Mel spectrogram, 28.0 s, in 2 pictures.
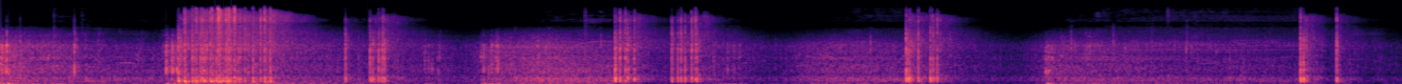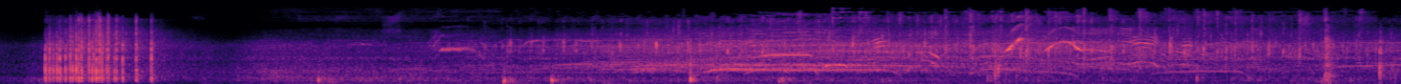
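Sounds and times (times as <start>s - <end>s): firework booms: 0.0s - 23.0s, 23.8s - 28.0s
firework pops: 18.9s - 19.9s, 25.8s - 28.0s.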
